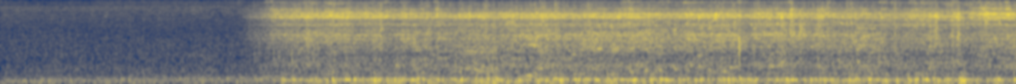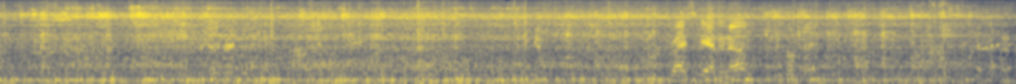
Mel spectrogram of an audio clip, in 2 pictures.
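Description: Roller-coaster ride sound from a VR simulation played through subwoofers: a heavy, steady low rumble that swells about two seconds in and holds, with voices faintly underneath.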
